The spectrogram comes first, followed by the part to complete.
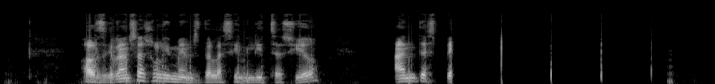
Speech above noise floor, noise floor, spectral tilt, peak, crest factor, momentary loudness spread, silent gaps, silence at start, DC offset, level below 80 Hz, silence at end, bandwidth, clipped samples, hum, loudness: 42 dB; -65 dBFS; -4 dB/octave; 0 dBFS; 26 dB; 23 LU; 4.59-4.99 s, 5.05-5.49 s, 5.58-6.67 s; 0.85 s; under 0.1%; -54 dBFS; 0.4 s; 11.5 kHz; under 0.1%; none; -23 LUFS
